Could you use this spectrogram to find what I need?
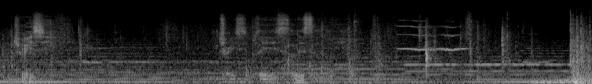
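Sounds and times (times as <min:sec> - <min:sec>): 
speech: 0:00.1 - 0:00.7, 0:02.2 - 0:03.9
front door shutting: 0:03.6 - 0:05.9.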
